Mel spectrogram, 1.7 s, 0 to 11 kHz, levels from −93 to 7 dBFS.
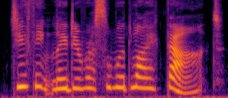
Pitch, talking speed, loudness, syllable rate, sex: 325 Hz, 280 wpm, -18 LUFS, 6.4 syllables/s, female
